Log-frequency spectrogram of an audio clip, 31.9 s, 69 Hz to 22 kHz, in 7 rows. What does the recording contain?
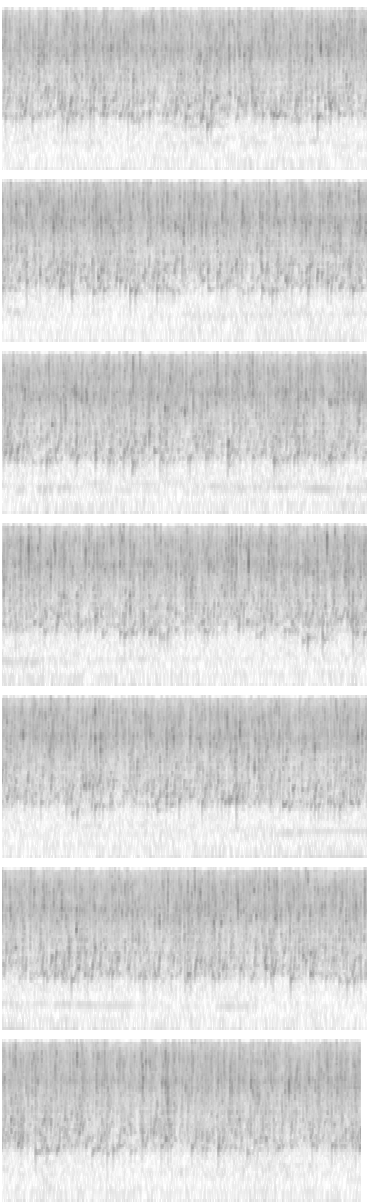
Water splattering sound on a arabic-like fountain. Rode NTG-2 into Sony PCM-M10 recorder.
